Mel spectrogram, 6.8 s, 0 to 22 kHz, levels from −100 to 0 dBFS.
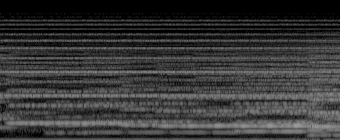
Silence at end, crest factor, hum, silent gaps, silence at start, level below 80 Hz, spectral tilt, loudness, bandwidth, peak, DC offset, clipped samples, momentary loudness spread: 0 s; 16 dB; none; none; 0 s; -88 dBFS; -1.5 dB/octave; -45 LUFS; 15.5 kHz; -30 dBFS; under 0.1%; under 0.1%; 3 LU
